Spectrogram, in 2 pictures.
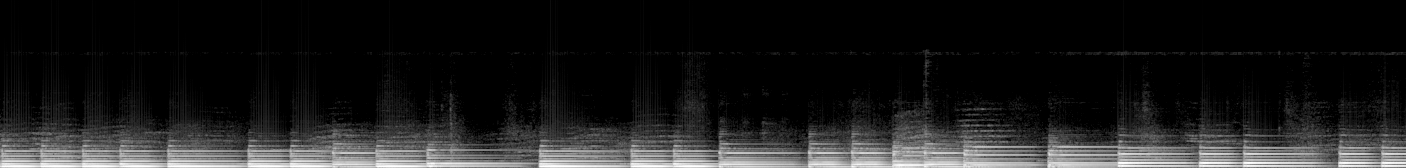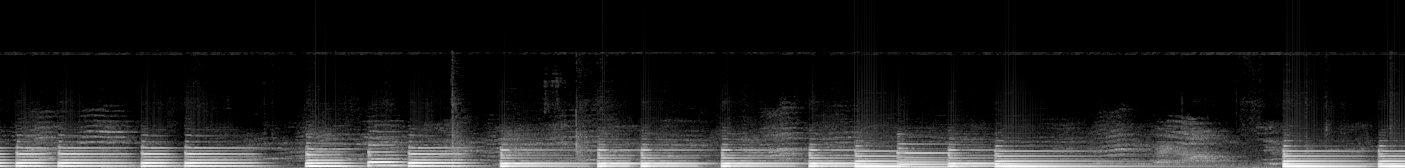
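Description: Small electronic keyboard playing a simple melody in a piano voice, one note at a time, each note struck and fading, with a brief pause near the end.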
